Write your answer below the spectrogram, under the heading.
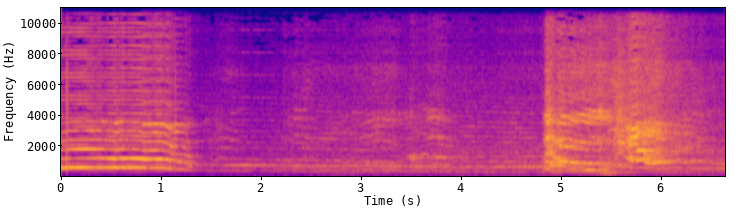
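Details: Pet basenji Bruiser joining in with the Friday tornado siren test from a nearby fire station: a falling yodelled howl opens, the siren's steady tone carries on quietly, then two more rough, wavering howls return near the end.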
